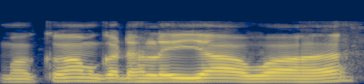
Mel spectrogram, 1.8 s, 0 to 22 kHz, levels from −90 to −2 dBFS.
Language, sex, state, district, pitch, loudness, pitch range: Hindi, male, Bihar, Araria, 150 Hz, -13 LUFS, 140-155 Hz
